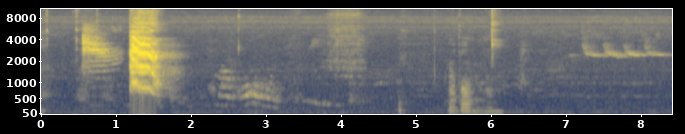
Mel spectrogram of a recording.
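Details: Cat from Cambodia meowing: a quick high meow followed by a loud strained one, then softer wavering mews, with excited human voices talking over it.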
